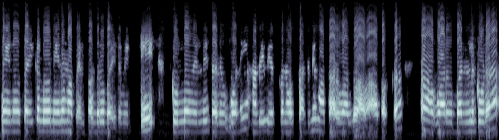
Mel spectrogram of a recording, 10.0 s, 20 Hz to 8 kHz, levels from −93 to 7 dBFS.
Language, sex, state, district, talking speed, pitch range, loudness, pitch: Telugu, female, Andhra Pradesh, Anantapur, 120 wpm, 205-260 Hz, -14 LUFS, 210 Hz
